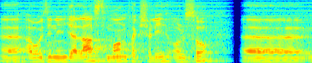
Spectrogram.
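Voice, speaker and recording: Audible room echo surrounds the voice. A man speaks with fairly even intonation. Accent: French. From France. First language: French. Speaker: cultural centre director. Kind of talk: panel discussion. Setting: stage with audience. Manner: halting, false starts.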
